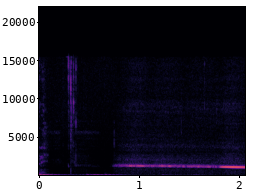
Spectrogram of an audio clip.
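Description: A feeble attempted whistle: breathy air at first, then a thin, steady, slightly wavering tone that holds for over a second before cutting off, fairly quiet.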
